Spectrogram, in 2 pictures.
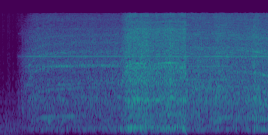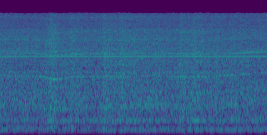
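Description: Handheld power drill starting up and running steadily, its twist drill boring into a block of wood. The sound grows louder about a second and a half in, with a thin high whine from the motor under the cutting noise.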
